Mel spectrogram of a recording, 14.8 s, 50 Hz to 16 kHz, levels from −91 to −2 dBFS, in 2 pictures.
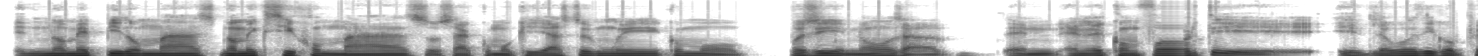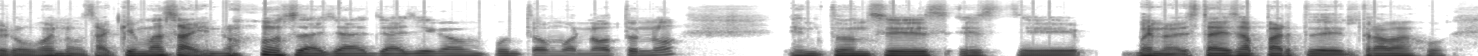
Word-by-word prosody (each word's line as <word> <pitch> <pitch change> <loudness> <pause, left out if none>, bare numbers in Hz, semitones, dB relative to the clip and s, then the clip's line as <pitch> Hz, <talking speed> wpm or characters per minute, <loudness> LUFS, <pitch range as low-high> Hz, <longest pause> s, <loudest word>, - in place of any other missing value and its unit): No 115 -1 +1
me 115 +1 +4
pido 115 -2 +4
más, 110 0 +2
no 110 - +5
me 120 - +6
exijo 120 +1 0
más, 100 0 +1
o 100 - -4
sea, 95 +1 -4
como 100 0 -2
que 105 - -4
ya 105 0 0
estoy 100 +5 -2
muy 115 -1 +1
como 105 -8 -4 0.2
pues 110 -3 -1
sí, 125 -2 +3
¿no?, 100 +1 0
o 120 0 -1
sea, 95 -3 -5 0.3
en 110 -1 -3
en 105 0 -2
el 105 0 +1
confort 125 +6 0
y 105 -8 -2
y 105 -3 -5
luego 105 +4 +1
digo: 115 -1 +3
"Pero 100 0 -2
bueno, 110 +2 +1
o - - -3
sea, 100 +1 -2
¿qué 110 +6 +1
más 125 +1 +3
hay, 100 -1 +3
no?", 110 -4 -2
o 165 -4 +6
sea, 135 -3 +2
ya 115 +2 -1
ya 115 0 -3
llega 125 +1 -2
un 125 -1 -4
punto 120 0 -6
monótono, 120 - -7 0.5
entonces, 115 +2 +2
este, 105 -2 -3
bueno, 115 -4 +1
está 105 +3 +2
esa 115 +1 +3
parte 115 0 +1
del 105 -3 +2
trabajo. 110 0 -1
110 Hz, 215 wpm, -25 LUFS, 105-120 Hz, 0.5 s, me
